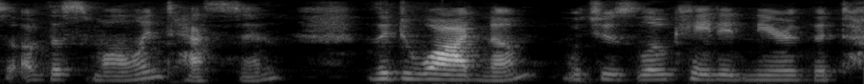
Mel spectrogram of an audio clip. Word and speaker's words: duodenum: So like I said before, duodenum is the correct pronunciation, but I always think of in my head duodenum to help me spell it.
